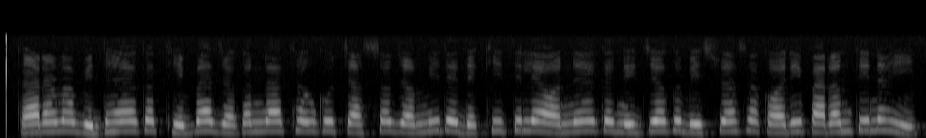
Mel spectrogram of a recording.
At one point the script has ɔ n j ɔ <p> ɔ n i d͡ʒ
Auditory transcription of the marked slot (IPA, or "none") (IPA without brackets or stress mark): k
